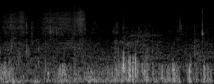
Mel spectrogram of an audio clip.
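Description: Wind buffeting the microphone, with a few footsteps on paving stones about a second in and near the end.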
